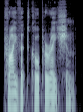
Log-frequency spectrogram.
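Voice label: "private corporation", British English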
